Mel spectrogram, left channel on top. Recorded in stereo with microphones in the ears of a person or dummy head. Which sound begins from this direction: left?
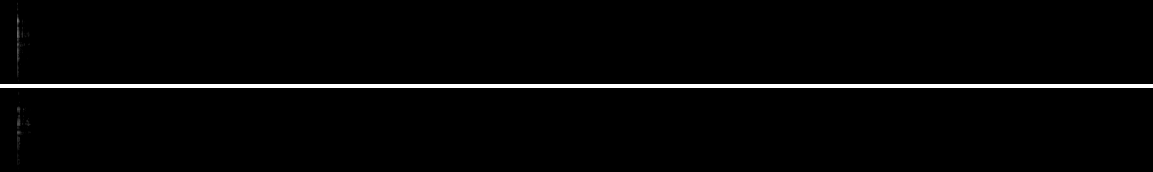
A finger snap, at 0.2 s.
